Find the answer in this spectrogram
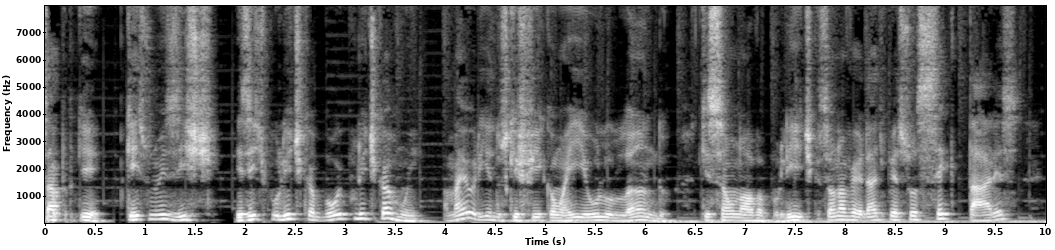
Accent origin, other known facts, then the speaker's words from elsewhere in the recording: Igarapava, São Paulo, Brazil; born there; Costumo brincar que eu sou um caipira cosmopolita, né? Sou nascido em Garapava, no interior de São Paulo, às margens ali do Rio Grande, na divisa com Minas Gerais. Tô gravando aqui de Manhattan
